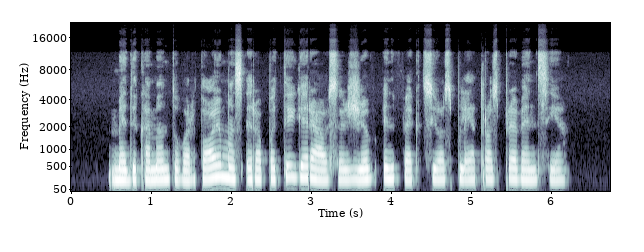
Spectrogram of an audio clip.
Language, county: Lithuanian, Šiauliai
